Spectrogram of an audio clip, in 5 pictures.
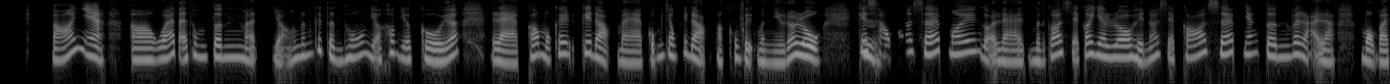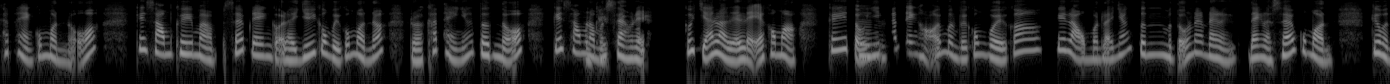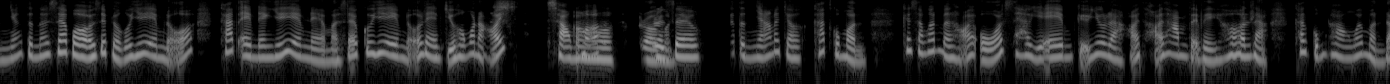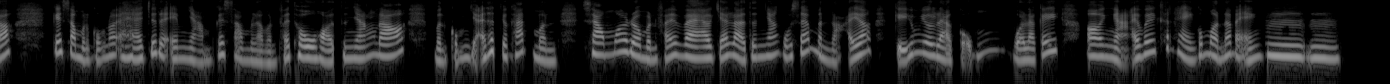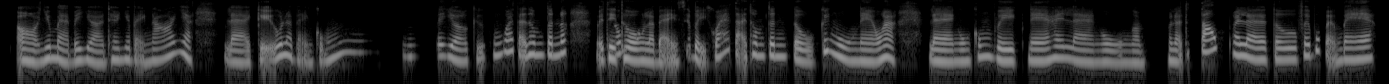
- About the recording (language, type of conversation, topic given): Vietnamese, podcast, Bạn đối phó với quá tải thông tin ra sao?
- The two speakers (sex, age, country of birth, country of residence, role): female, 25-29, Vietnam, Vietnam, guest; female, 25-29, Vietnam, Vietnam, host
- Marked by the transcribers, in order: chuckle; tapping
